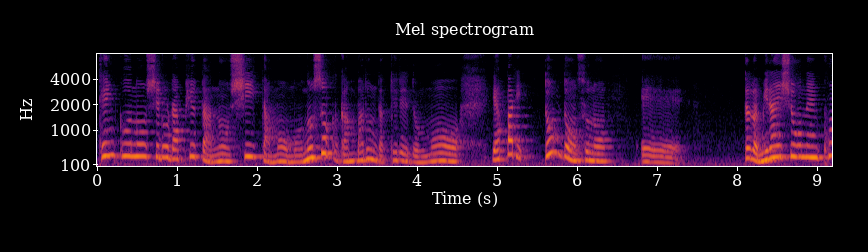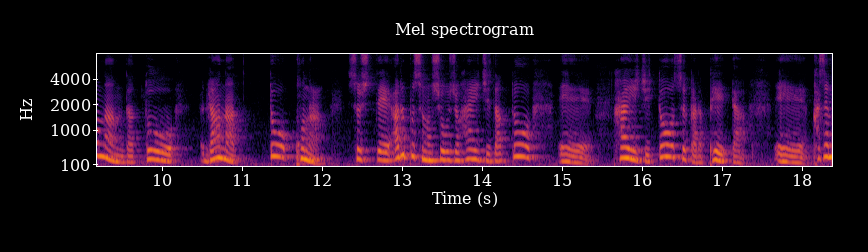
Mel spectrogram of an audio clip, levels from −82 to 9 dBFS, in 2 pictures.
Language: Japanese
